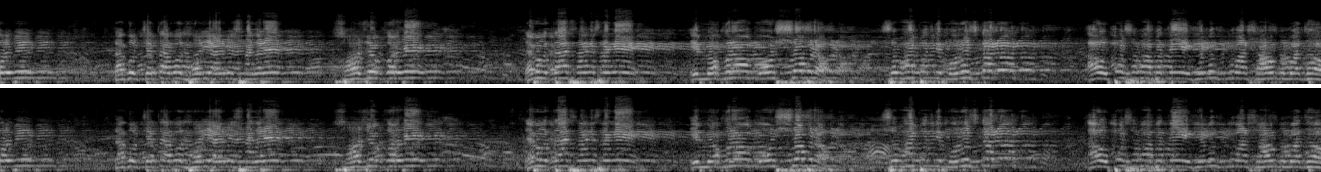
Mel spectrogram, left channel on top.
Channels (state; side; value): normal; both; correlation 0.63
